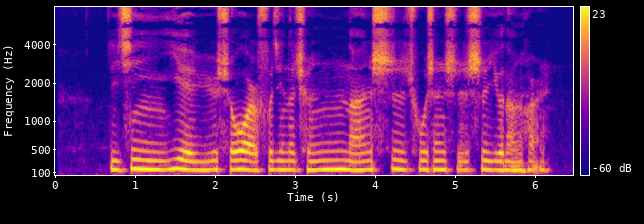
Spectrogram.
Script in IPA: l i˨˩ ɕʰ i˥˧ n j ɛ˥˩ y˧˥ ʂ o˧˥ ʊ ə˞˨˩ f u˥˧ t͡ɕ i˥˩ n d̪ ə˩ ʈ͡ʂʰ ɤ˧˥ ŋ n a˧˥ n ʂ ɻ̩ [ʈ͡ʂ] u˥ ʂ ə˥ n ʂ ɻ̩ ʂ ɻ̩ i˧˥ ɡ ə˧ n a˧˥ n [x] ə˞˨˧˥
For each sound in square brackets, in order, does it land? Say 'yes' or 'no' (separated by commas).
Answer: no, yes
